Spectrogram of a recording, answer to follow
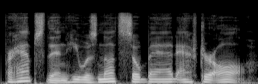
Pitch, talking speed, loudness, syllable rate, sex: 105 Hz, 210 wpm, -17 LUFS, 4.4 syllables/s, male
